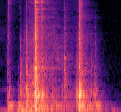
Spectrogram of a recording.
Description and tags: Coffee Machine - Close
Closing a coffee machine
